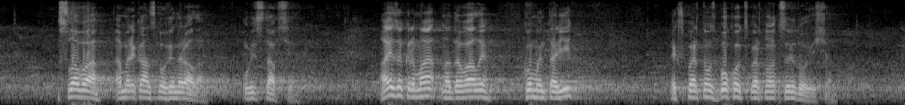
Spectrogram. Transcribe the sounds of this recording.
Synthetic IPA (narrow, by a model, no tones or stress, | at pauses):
slˠɔʋɑɐme̞ɾɪkɑnʲsʲkɔɦɔɣeneɾɑlˠɐ̰ | uʋʲid̪st̪ɑwt͡sʲḭ | ɐizɔkɾɪmɑnɐd̪ɐʋɑlˠɪkɔment̪ɐɾʲi | ekspɛrt̪nɔɦɔzbɔkʊekspɛrt̪nɔɦɔseɾʲid̪ɔʋʲḭʃt͡ʃːɐ̰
